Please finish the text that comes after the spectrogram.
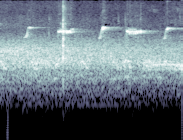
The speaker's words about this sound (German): Unser Vogel der Woche, der schräge, große Honiganzeiger.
